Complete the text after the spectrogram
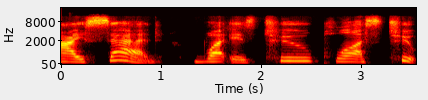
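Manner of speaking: very slow, drawn-out, deliberate speech. Showing a parent repeating a math question to a child: acting out talking more slowly. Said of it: "talking more slowly and saying".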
